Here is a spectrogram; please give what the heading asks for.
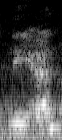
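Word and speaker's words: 니은: Okay, so let's combine niun or N, combine that with a.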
